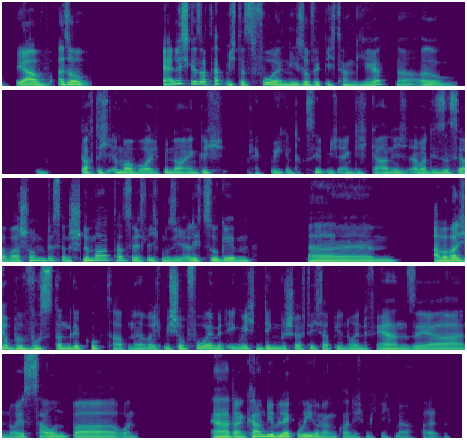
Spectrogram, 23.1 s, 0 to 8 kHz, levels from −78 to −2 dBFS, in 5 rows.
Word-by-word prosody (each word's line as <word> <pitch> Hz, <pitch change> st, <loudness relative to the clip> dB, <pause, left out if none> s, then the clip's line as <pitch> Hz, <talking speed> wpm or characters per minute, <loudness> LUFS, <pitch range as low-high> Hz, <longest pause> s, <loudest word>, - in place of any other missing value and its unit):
Ja, 150 Hz, -3 st, +5 dB
also, 155 Hz, -1 st, +4 dB, 0.7 s
ehrlich 255 Hz, 0 st, +3 dB
gesagt, 215 Hz, -3 st, +2 dB
hat 185 Hz, 0 st, 0 dB
mich 150 Hz, -2 st, -2 dB
das 145 Hz, -3 st, -2 dB
vorher 160 Hz, -4 st, +3 dB
nie 140 Hz, +3 st, +2 dB
so 145 Hz, -4 st, +2 dB
wirklich 130 Hz, -2 st, -3 dB
tangiert, 125 Hz, -, -2 dB
ne? 145 Hz, +7 st, -5 dB
Also, 125 Hz, -3 st, -2 dB, 0.4 s
u 140 Hz, -, -10 dB, 0.4 s
dachte 140 Hz, +1 st, +1 dB
ich -, -, -5 dB
immer: 145 Hz, -3 st, +3 dB
„Boah, 125 Hz, +1 st, -1 dB
ich 120 Hz, -, -8 dB
bin 150 Hz, 0 st, -1 dB
da 140 Hz, -, +1 dB
eigentlich 130 Hz, -, -4 dB, 0.2 s
Black 120 Hz, +1 st, -18 dB
Week 125 Hz, +3 st, -5 dB
interessiert 140 Hz, +1 st, -7 dB
mich 140 Hz, 0 st, -9 dB
eigentlich 125 Hz, -3 st, -8 dB
gar 125 Hz, +4 st, -3 dB
nicht“, 150 Hz, -2 st, -3 dB
aber 125 Hz, -1 st, -1 dB
dieses 135 Hz, +3 st, -3 dB
Jahr 130 Hz, -2 st, +2 dB
war 125 Hz, 0 st, +1 dB
schon 155 Hz, +7 st, -2 dB
'n -, -, -2 dB
bisschen 165 Hz, -3 st, -3 dB
schlimmer 205 Hz, +10 st, +1 dB
tatsächlich, 155 Hz, -4 st, -2 dB
muss 145 Hz, -1 st, -1 dB
ich 140 Hz, -, -2 dB
ehrlich 135 Hz, -1 st, 0 dB
zugeben. 135 Hz, -2 st, +1 dB, 0.6 s
Ähm, 130 Hz, +2 st, +1 dB, 0.3 s
aber 140 Hz, +2 st, +5 dB
weil 155 Hz, 0 st, +7 dB
ich 160 Hz, -, +3 dB
auch 155 Hz, -, +3 dB
bewusst 145 Hz, +2 st, +2 dB
dann 140 Hz, 0 st, +2 dB
geguckt 135 Hz, -1 st, -1 dB
habe, 115 Hz, 0 st, -6 dB
ne, 140 Hz, +2 st, -3 dB
weil 135 Hz, -, -2 dB
ich 130 Hz, -, -6 dB
mich 140 Hz, -3 st, -1 dB
schon 140 Hz, -1 st, +1 dB
vorher 150 Hz, 0 st, +2 dB
mit 145 Hz, 0 st, -2 dB
irgendwelchen 140 Hz, -2 st, -2 dB
Dingen 145 Hz, +2 st, +1 dB
beschäftigt 140 Hz, 0 st, -3 dB
habe, 135 Hz, 0 st, -3 dB
hier 130 Hz, -2 st, -4 dB
neuen 125 Hz, +1 st, -4 dB
Fernseher, 125 Hz, -1 st, -1 dB
neue 120 Hz, +1 st, -3 dB
Soundbar 130 Hz, -2 st, 0 dB
und 115 Hz, +2 st, -8 dB, 0.7 s
ja, 120 Hz, +1 st, +5 dB
dann 125 Hz, -1 st, +2 dB
kam 160 Hz, +4 st, +5 dB
die 165 Hz, -, +8 dB
Black 140 Hz, -1 st, +4 dB
Week 140 Hz, +2 st, +4 dB
und 130 Hz, -, 0 dB
dann 120 Hz, -1 st, -5 dB
konnte 110 Hz, -2 st, -8 dB
ich 110 Hz, -, -15 dB
mich 115 Hz, +2 st, -16 dB
nicht 130 Hz, -, -16 dB
mehr 110 Hz, 0 st, -14 dB
halten. 115 Hz, 0 st, -14 dB
135 Hz, 215 wpm, -24 LUFS, 125-145 Hz, 0.7 s, die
